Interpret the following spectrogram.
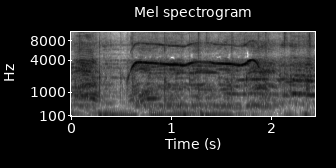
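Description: Marching crowd shouting over loud music with a heavy low beat, and a long, high, steady whistle-like note held for about a second in the middle.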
